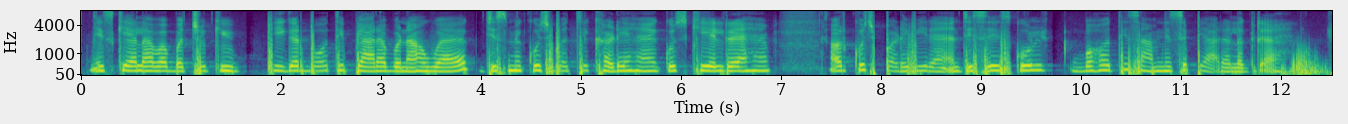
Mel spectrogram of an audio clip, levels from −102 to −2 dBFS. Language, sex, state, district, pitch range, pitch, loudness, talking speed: Hindi, female, Uttar Pradesh, Etah, 200-220 Hz, 210 Hz, -13 LUFS, 170 wpm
